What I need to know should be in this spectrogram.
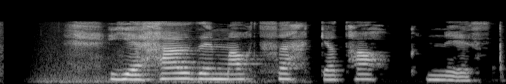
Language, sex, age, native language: Icelandic, female, 7, Icelandic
